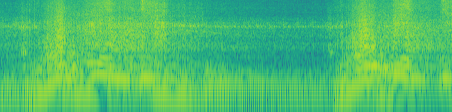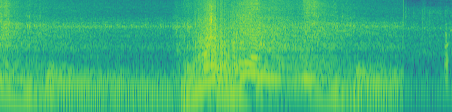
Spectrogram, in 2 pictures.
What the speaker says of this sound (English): We'll open the valves. Now it's pretty much straight through from the OPF.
